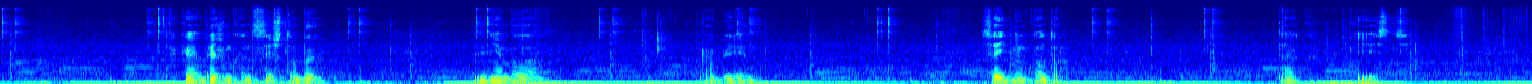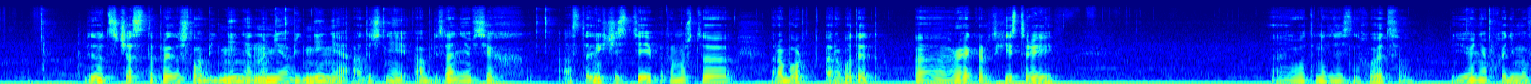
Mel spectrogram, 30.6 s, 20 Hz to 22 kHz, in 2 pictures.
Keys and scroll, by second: 4.2 Escape, 12.9 Escape, 18.6 Escape, 19.6 Escape, 21.4 Escape, 30.4 Escape.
